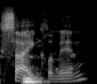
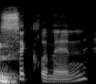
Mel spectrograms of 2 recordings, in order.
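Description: First: The stress is on the first syllable. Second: The stress is not on the first syllable. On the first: "I've been saying cyclamen with the C-Y emphasis" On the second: "I think you're saying cyclamen"

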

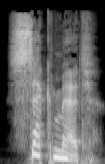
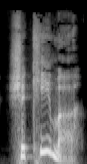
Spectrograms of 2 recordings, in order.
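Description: First: The name begins with a plain s sound. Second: The name begins with an sh sound. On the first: This is the familiar modern pronunciation. "standing in their place was Sekhmet" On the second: This is the likely ancient Egyptian pronunciation. "the ancient Egyptian pronunciation was more likely Shekhmet"

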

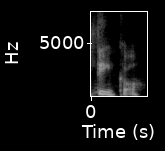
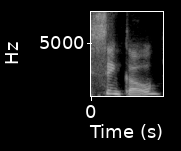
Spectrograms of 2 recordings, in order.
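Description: First: It is said the Spanish way, with th. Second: It is said the Mexican way, with s.

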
